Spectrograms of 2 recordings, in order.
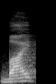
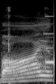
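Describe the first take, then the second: First: The vowel is kept short. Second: The vowel is stretched out long. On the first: The speaker calls it right. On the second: The speaker calls it wrong.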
